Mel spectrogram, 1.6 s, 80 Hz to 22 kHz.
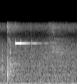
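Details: Hamilton T1 transport ventilator powering on during setup and calibration: a click followed by a single short, high electronic beep over a low hum.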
